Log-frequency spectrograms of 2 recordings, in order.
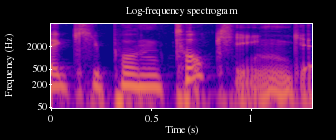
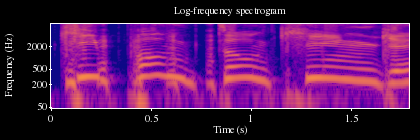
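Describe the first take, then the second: First: English song title. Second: Laughing title. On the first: Radio host announcing the track, slow English. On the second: Host laughing over her own repeat of the title. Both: Acted.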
